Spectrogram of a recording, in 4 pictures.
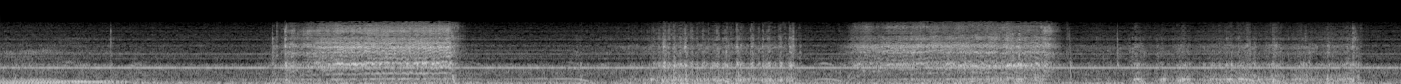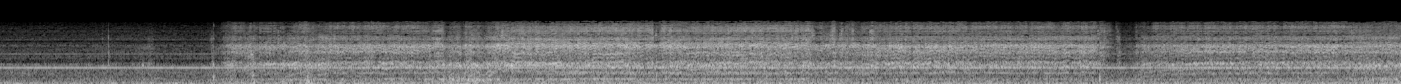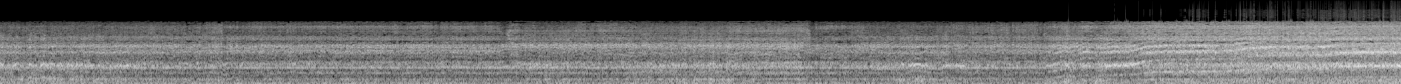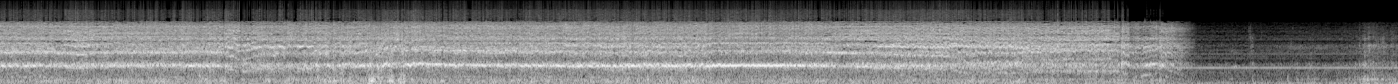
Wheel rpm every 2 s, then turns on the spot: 0, 40, 10, 20, 50, 20, 10, 10, 60, 70, 70, 70, 50, 70, 70, 70, 70, 70, 70, 120, 210, 230, 220, 230, 220, 190, 130, 10.
6-8 10-14 54-56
